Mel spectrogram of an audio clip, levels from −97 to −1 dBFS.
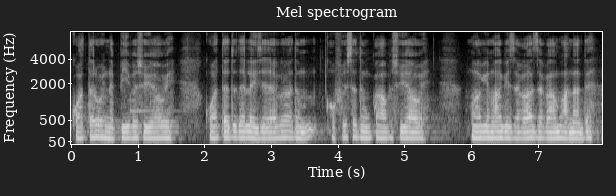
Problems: none marked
